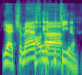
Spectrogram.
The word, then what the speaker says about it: Chamath: It's it's difficult to pronounce, Chamath? but it's Chamath.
